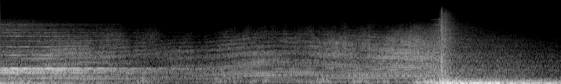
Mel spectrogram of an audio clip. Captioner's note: distant airplane engine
